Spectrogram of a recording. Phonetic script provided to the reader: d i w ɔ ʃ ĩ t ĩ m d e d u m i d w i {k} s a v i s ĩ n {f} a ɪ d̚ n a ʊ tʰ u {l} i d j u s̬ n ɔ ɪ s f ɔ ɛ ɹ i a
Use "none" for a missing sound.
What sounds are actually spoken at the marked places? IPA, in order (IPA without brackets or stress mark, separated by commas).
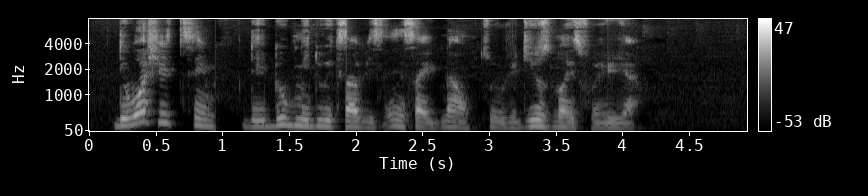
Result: k, s, ɹ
